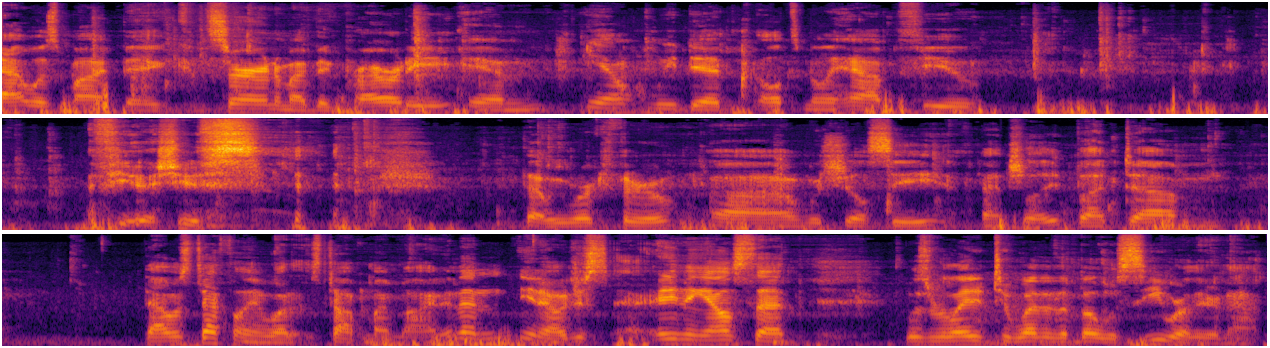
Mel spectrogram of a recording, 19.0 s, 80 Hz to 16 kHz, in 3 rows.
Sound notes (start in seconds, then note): 7.3 laughs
